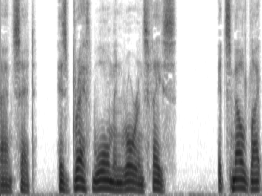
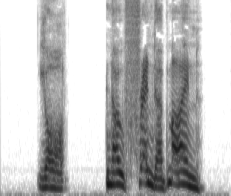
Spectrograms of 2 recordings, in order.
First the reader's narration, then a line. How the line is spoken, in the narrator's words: said Roran, grunting as he bore down on his right arm and slowly pushed the dagger toward the man's side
